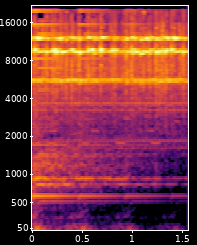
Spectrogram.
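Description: A telephone rings with a steady electronic trill, its bright high-pitched tones pulsing continuously for the whole moment at a moderate level, with no one talking.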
